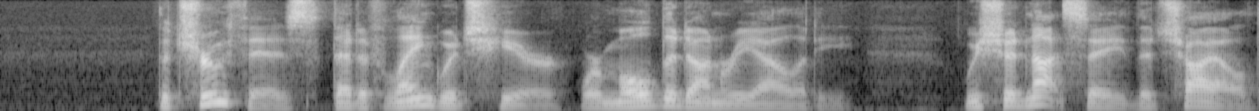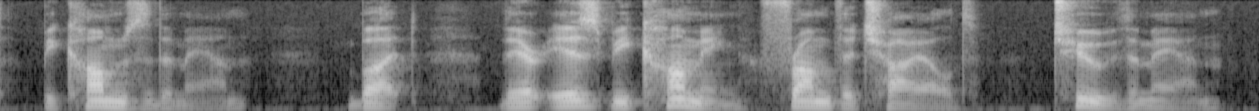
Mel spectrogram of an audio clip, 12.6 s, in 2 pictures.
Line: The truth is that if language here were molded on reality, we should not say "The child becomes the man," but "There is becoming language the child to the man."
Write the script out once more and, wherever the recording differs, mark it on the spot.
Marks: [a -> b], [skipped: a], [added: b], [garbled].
The truth is that if language here were molded on reality, we should not say "The child becomes the man," but "There is becoming [language -> from] the child to the man."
